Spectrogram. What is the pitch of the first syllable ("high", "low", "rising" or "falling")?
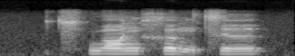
high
